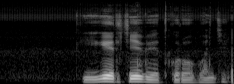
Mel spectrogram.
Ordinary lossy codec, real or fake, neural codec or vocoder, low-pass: none; real; none; none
